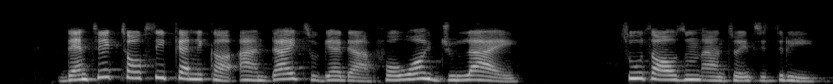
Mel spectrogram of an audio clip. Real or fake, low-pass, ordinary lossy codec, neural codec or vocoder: fake; 7.2 kHz; none; codec, 24 kHz, 0.9 kbps, WavTokenizer, medium speech release version 2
